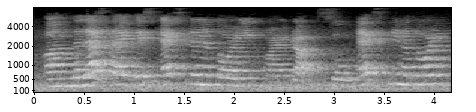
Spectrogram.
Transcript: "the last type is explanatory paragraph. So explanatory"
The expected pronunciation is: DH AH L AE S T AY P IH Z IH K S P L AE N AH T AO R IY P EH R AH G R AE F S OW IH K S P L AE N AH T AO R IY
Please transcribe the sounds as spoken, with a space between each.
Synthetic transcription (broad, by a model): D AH L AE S T AY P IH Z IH K S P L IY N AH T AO R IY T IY AH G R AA P S OW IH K S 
